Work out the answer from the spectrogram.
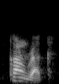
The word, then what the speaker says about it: Conrack: His last name is pronounced Conrack.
